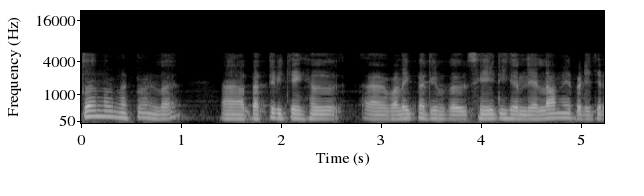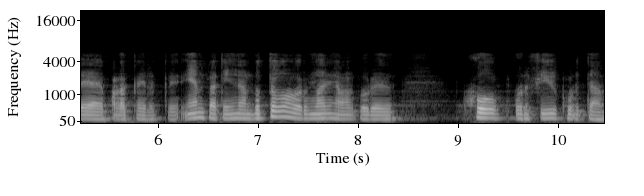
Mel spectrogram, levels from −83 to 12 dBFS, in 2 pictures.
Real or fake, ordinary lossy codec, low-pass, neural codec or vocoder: fake; none; 5.4 kHz; codec, 24 kHz, 1 kbps, SNAC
